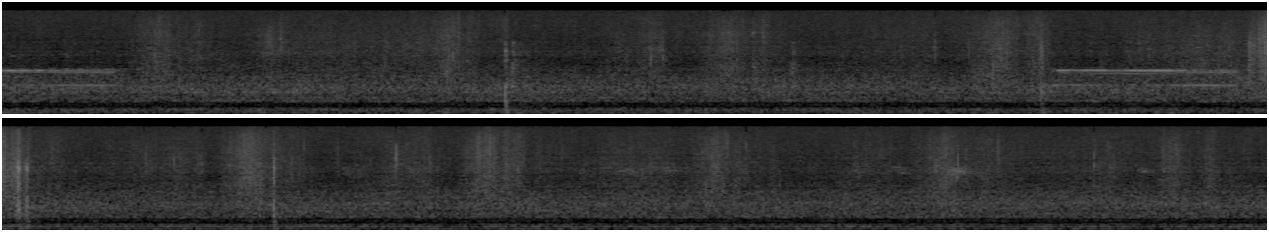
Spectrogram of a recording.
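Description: A tool scrapes softly over oiled skin in repeated strokes.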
